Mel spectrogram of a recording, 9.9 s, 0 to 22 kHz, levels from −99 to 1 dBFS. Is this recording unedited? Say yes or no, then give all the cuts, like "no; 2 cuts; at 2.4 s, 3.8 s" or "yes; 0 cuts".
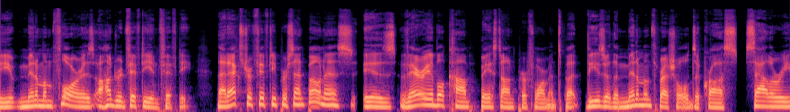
yes; 0 cuts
